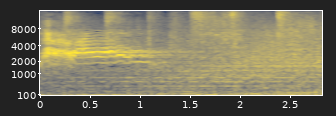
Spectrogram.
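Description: A cat yowls in a long, strained, high-pitched wail that begins loud and piercing, then trails off into a rougher, noisier tone, heard alone.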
